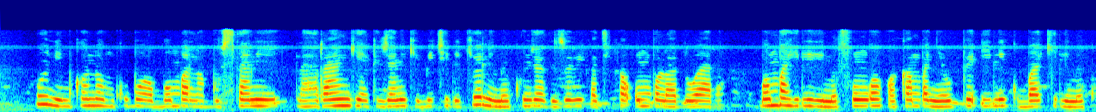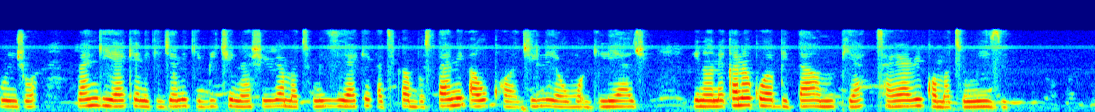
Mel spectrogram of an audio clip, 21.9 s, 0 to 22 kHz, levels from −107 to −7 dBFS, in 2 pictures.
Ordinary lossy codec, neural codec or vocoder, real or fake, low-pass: Opus, 64 kbps; none; real; 7.2 kHz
